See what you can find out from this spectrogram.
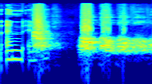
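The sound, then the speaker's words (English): A dog barks at a squirrel outside a window: a few sharp, excited barks and yips in quick bursts, with short gaps between them. “that's my dog delighting in a squirrel. That's right. Out the that's window.”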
